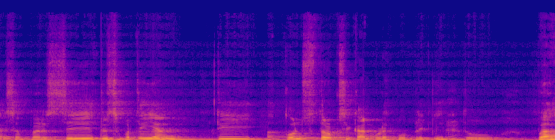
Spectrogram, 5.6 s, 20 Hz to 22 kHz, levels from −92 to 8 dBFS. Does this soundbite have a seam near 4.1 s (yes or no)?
no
